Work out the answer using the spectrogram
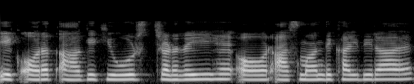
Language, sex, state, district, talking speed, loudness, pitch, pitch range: Hindi, female, Chhattisgarh, Bastar, 205 wpm, -16 LUFS, 225 Hz, 220-230 Hz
